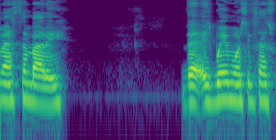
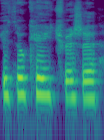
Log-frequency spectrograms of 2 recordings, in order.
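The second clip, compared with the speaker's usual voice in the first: soft, slightly raised mock consoling; mock tearful sympathy; 2 semitones higher, 5 dB quieter than usual. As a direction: imitate fans tearfully comforting her, quietly. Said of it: "and crying and saying".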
